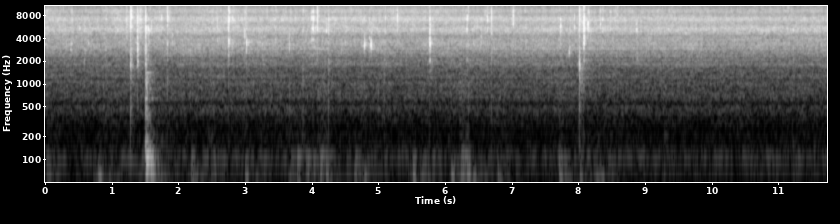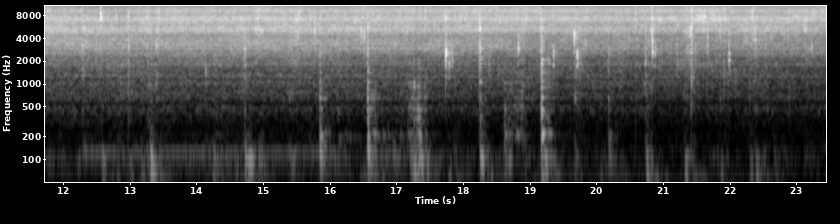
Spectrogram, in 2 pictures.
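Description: Salmon patties sizzling steadily in shallow oil in a skillet. Scattered clicks and taps of a spatula and turner against the pan as the patties are turned, coming more often in the last several seconds.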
